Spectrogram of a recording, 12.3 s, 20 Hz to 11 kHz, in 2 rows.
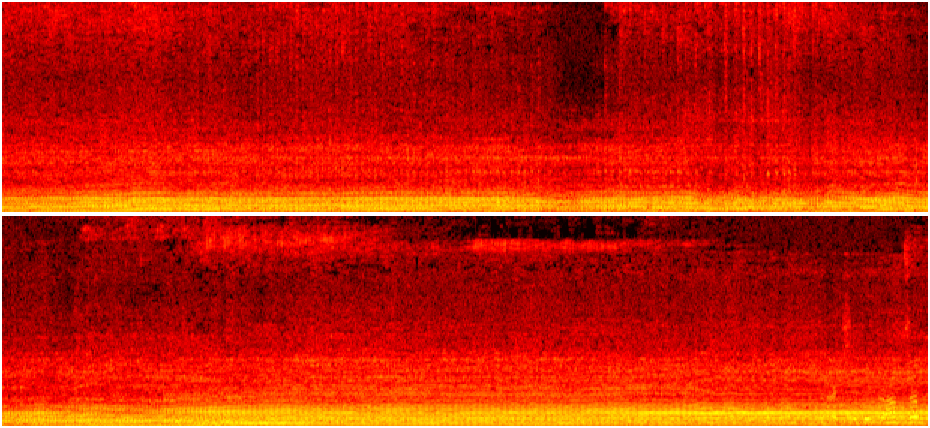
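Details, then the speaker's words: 1973 Casal K197 moped, Portuguese-built under Zündapp licence, two-stroke, run after refuelling: crisp buzzy note climbing smoothly as it pulls uphill under load, firing evenly with no misses or knocks; needs slight adjustment. "oh it actually got pulling power it's going uphill"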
